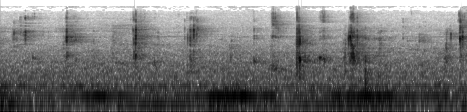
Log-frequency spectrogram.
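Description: A person chewing french fries close to the microphone: about a dozen irregular soft crunches and wet mouth clicks, with a steady low hum underneath.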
